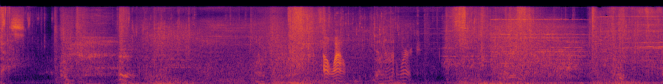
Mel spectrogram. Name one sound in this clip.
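Weapon blows clang and thud against a huge rock creature.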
